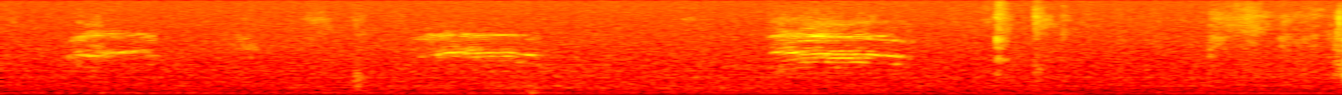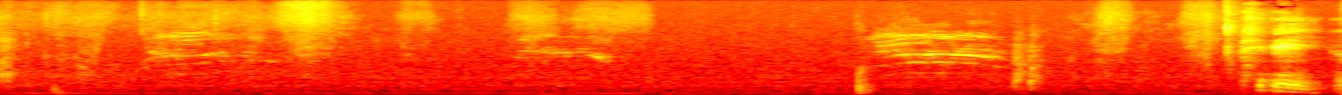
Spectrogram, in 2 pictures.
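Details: Kittens from Mama Seraphina's litter of four (three boys, one girl) at Purrfect Pals, shelter cats from Lewis County, WA, during afternoon play: thin, high, wavering meows repeated every few seconds, with soft thumps, knocks and a sharp clatter at the end.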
